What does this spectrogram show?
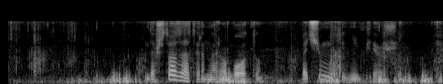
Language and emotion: Russian, neutral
